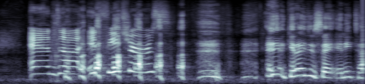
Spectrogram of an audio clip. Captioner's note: CENK laughing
